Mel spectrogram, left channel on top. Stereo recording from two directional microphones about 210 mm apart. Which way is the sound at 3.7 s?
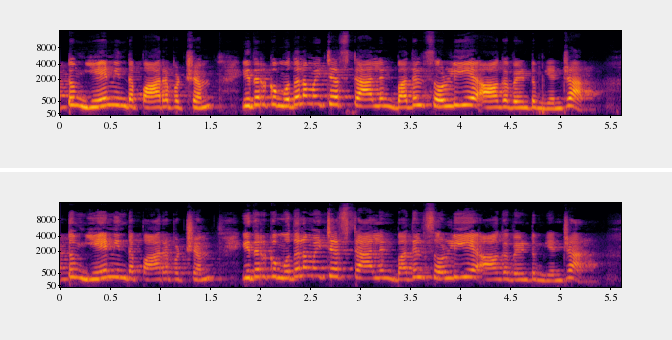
30° left (ahead or behind).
